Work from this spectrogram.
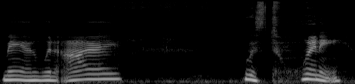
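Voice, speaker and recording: A woman, giving a gentle, chatty devotional talk to her viewers. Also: mid-range voice, extremely slow, no room sound. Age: 50s.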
